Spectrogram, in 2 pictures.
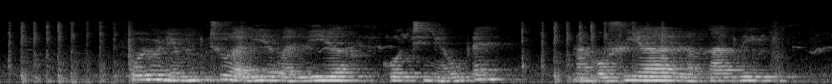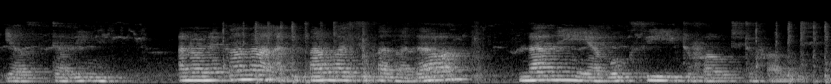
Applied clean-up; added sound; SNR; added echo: none; Squeak; 18 dB; reverberation time 0.8 s.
